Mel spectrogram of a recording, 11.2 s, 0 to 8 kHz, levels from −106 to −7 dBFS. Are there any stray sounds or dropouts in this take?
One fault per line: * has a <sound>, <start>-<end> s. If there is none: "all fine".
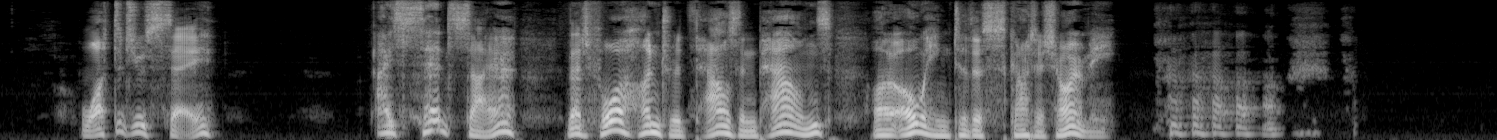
* has a laugh, 8.6-10.2 s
